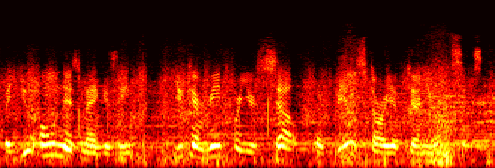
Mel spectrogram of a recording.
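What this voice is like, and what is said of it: Russian accent. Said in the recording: “Notice he has ... Russian accent.”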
